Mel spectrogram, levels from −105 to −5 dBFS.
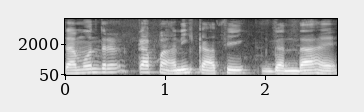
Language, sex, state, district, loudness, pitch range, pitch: Bhojpuri, male, Uttar Pradesh, Deoria, -14 LUFS, 140-180 Hz, 150 Hz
